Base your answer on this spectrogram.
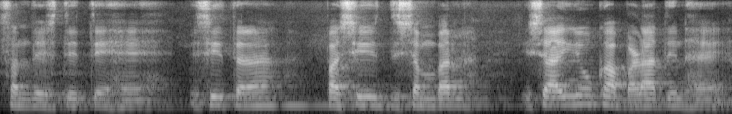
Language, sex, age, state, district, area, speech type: Hindi, male, 60+, Uttar Pradesh, Bhadohi, urban, spontaneous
